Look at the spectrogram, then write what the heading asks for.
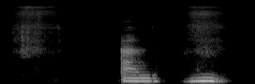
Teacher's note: And the passive articulator, the one that's not moving, is the upper teeth. So we are moving the lower lip to touch the upper front teeth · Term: labiodental sound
